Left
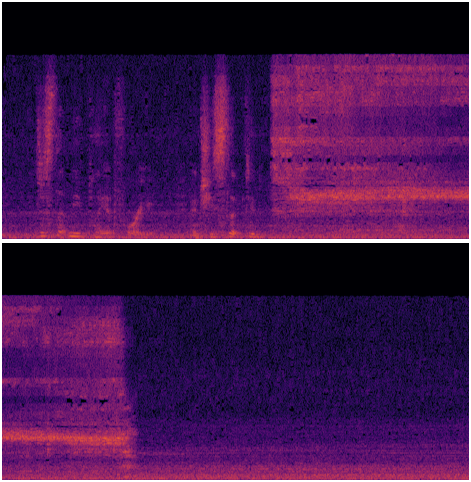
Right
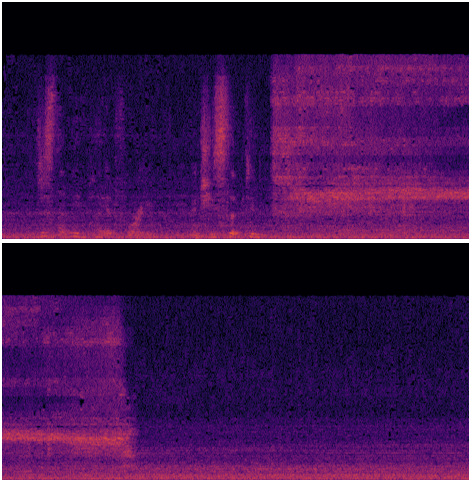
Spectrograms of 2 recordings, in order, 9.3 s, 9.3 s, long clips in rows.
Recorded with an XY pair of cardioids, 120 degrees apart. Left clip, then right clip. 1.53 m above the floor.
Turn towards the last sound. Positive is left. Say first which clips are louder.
# left 5 dB
turn(degrees=55)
